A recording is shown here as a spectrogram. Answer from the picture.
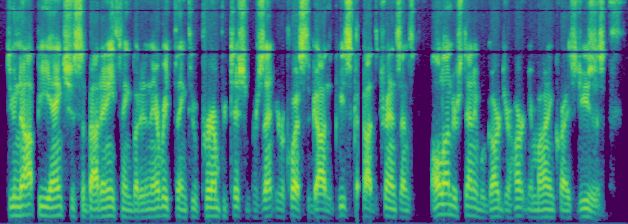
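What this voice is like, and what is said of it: Recites very fast. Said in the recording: “That's why I can say it so fast,”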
